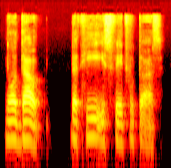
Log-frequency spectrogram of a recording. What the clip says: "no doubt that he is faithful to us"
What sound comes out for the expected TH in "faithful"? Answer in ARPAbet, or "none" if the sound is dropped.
T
